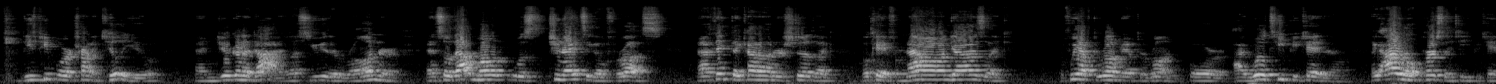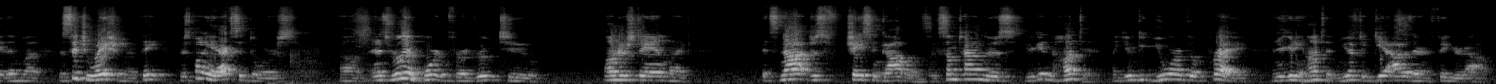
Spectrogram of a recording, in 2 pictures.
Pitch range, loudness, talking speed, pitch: 165-220 Hz, -26 LUFS, 230 wpm, 195 Hz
